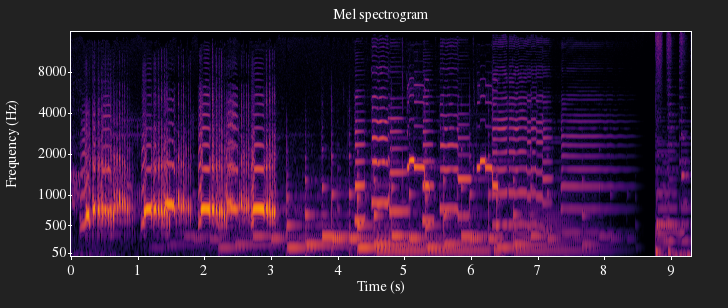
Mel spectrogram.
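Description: Sandhill crane calls: four loud, rolling, honking bursts over the first three seconds. Then sustained instrumental music with low held notes takes over, with no talking.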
